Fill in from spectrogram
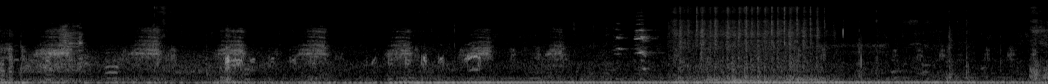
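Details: Four ducks, Pekin and hybrid mallards, give a scattered series of short nasal quacks and honks, irregular and overlapping, with a steady low hum and faint hiss behind.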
